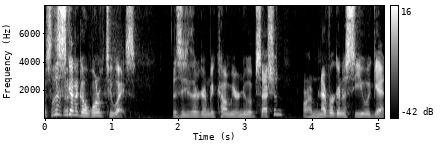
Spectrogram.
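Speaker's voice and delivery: super crisp, neat way of talking. Retelling what someone said after sitting down next to the speaker: imitating Yeagley's crisp manner. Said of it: "It's a good impression so far".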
